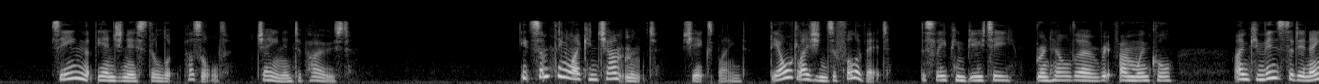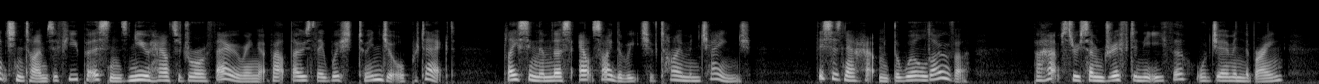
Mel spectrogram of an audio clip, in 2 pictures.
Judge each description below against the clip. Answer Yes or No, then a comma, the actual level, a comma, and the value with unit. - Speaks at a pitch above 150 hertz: Yes, medium, 185 Hz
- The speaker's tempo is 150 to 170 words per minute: No, average, 190 wpm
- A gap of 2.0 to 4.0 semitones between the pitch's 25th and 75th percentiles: No, average, 4.5 semitones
